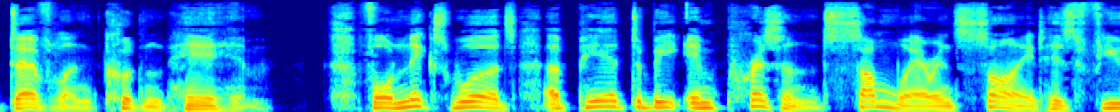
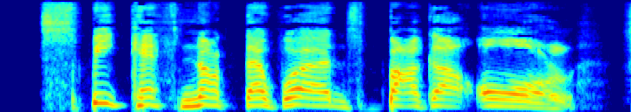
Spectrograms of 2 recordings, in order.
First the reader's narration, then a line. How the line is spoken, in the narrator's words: snapped Harland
